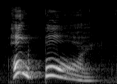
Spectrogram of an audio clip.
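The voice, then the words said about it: Mickey Mouse cartoon voice. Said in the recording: “I try and do the Mickey Mouse one ... That's really good.”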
